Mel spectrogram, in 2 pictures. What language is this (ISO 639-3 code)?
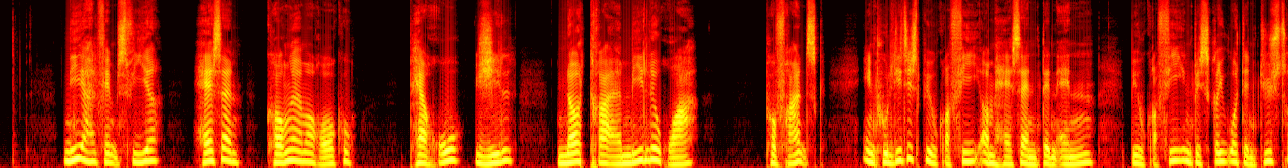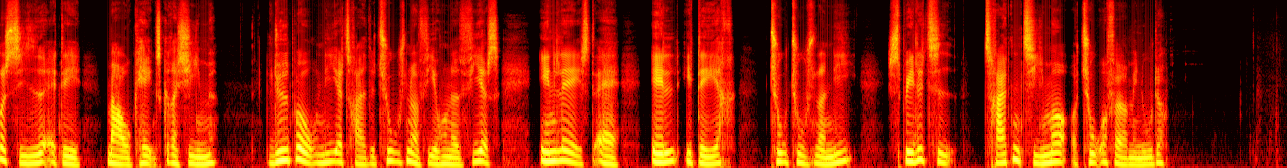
dan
